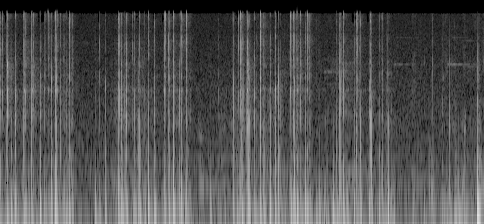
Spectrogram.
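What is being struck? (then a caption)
Plastic round pin hair brush. A small round beige plastic hair brush with dense stiff pins is held in both hands close to the mic while fingertips and nails scratch and strum across the pins. The result is a run of quick, dry, crackly strums and scrapes with a deep low rumble underneath and bright scratchy edges.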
